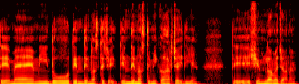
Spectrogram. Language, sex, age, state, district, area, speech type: Dogri, male, 30-45, Jammu and Kashmir, Udhampur, rural, spontaneous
